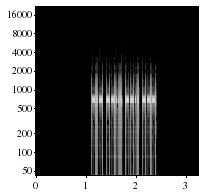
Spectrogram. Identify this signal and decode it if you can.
Morse code, heard as a keyed tone, about 49 wpm, 700 Hz. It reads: K7ZO
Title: NA SOTA Chaser Callsigns 50wpm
